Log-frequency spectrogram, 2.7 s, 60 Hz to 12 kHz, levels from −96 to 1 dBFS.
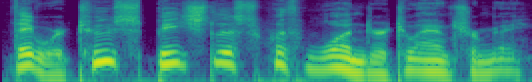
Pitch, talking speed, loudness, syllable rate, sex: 145 Hz, 205 wpm, -18 LUFS, 5.2 syllables/s, male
